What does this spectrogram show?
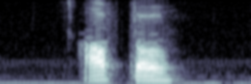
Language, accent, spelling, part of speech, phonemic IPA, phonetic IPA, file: Armenian, Eastern Armenian, ավտո, noun, /ɑfˈto/, [ɑftó], Hy-ավտո.ogg
- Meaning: car, wheels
